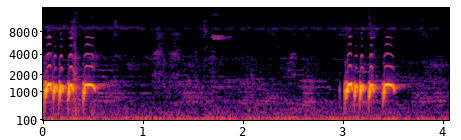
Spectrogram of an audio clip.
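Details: Local zebra dove song, used to lure other birds: two quick bursts of rapid, staccato cooing notes about three seconds apart, with near silence and a faint high hiss between them.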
